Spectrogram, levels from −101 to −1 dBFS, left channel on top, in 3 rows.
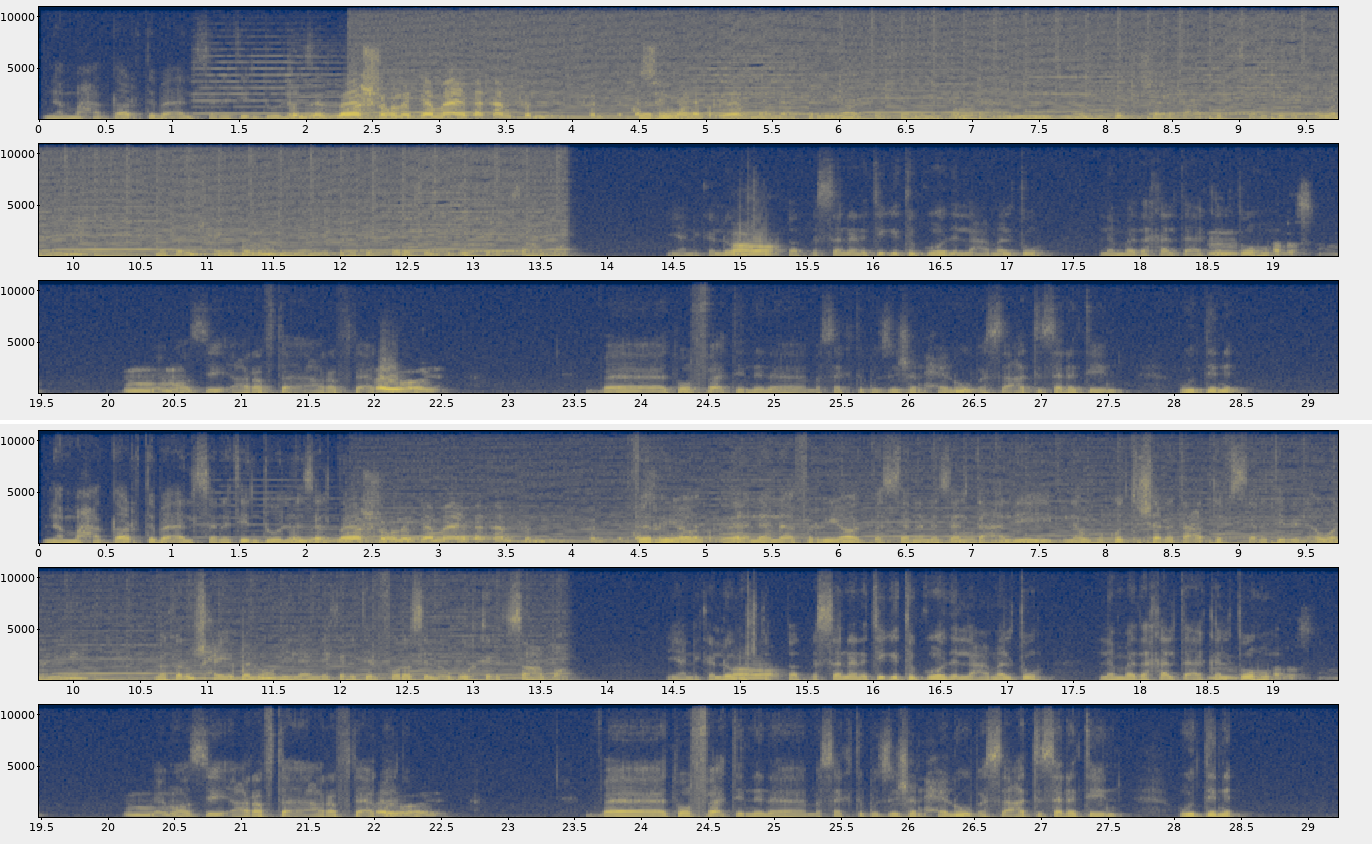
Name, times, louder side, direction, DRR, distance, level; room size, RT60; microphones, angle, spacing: voice 1, 0.0-2.2 2.5-2.6 4.5-10.1 10.6-13.7 14.5-15.1 15.4-17.3 17.7-19.0 20.3-22.3 23.6-28.4, right 4 dB, 35° right, 0.4 m, -30 dB
sound 1, 1.1-13.7, left 3 dB, 90° left, 0.8 m, -34 dB
voice 2, 1.9-5.3 6.8-7.3 11.3-11.5 14.9-15.3 18.5-18.7 19.0-19.2 19.4-19.5 20.1-20.6 22.0-22.5, left 4 dB, 60° left, 0.7 m, -27 dB
8.6 x 4.7 x 5.5 m
head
